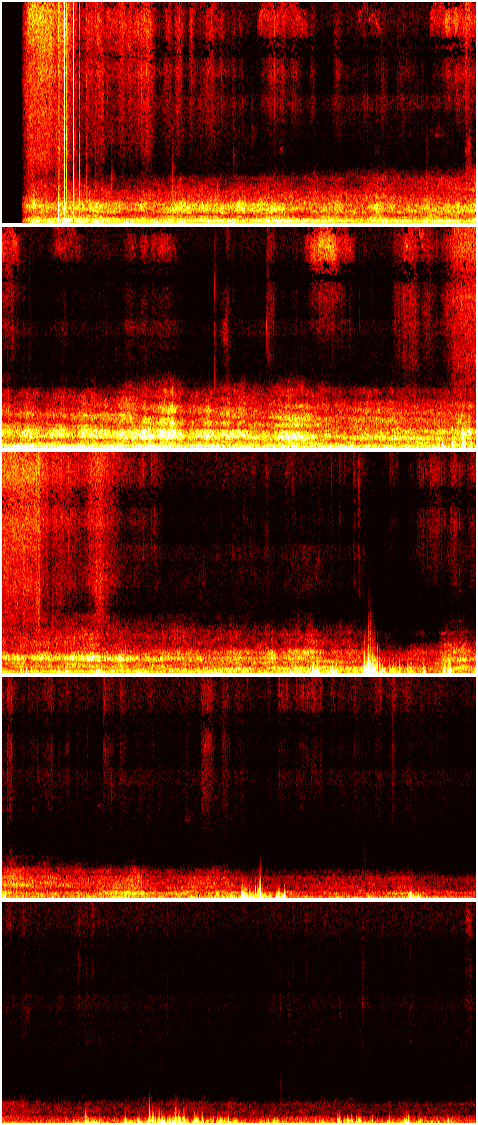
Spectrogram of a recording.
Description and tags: Apache flypast
air, flight, Helicopter, military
